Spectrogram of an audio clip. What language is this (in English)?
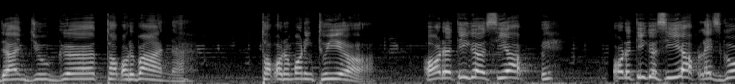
Malay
